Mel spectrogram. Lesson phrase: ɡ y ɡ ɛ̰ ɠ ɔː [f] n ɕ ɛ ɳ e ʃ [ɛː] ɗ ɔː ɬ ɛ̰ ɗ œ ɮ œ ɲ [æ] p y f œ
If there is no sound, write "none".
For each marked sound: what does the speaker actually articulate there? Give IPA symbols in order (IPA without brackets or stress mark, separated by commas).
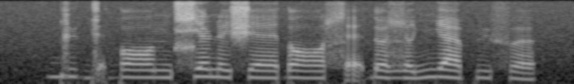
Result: none, ɛː, æ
